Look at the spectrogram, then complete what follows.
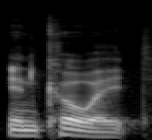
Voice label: "inchoate", English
